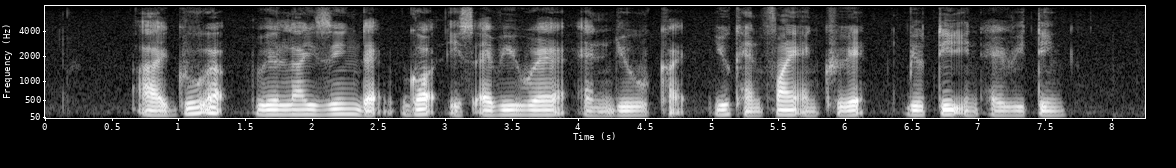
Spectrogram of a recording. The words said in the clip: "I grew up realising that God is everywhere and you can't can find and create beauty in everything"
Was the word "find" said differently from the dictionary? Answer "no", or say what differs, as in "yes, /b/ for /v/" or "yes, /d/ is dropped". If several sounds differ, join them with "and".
yes, /d/ is dropped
